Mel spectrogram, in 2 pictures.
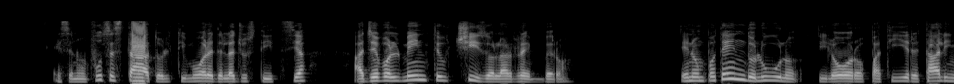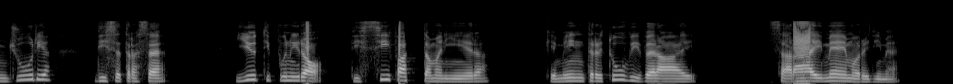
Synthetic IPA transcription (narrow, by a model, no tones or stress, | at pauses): esːenːoɱfusːest̪aːt̪oilt̪imoːɾed̪elːad͡ʒust̪it̪sːja | a̰d͡ʒevolment̪eut͡ʃːiːzolarːɛbːeɾo̰ | enːompot̪ɛnd̪oluːnod̪̥iloːɾopat̪ʰiːɾet̪aːlind͡ʒuːɾja | d̪isːet̪ɾasɛ | iːot̪ipuniɾɔ̰ | d̪̥isifat̪ːamanjɛːɾa | k̟emːent̪ɾet̪uviveɾaj | sa̰ɾʔajmɛːmoɾed̪imḛ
